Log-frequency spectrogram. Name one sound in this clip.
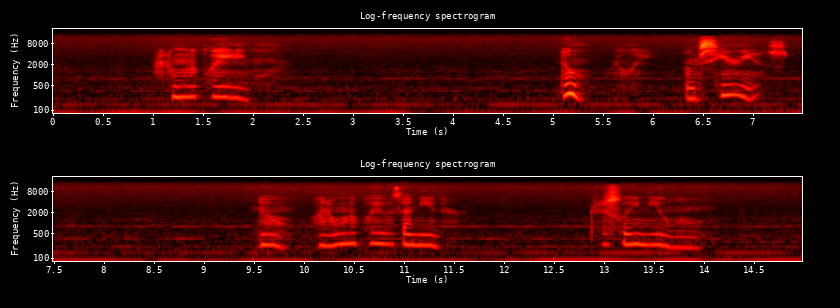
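A young boy speaks quietly and sadly, close by.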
